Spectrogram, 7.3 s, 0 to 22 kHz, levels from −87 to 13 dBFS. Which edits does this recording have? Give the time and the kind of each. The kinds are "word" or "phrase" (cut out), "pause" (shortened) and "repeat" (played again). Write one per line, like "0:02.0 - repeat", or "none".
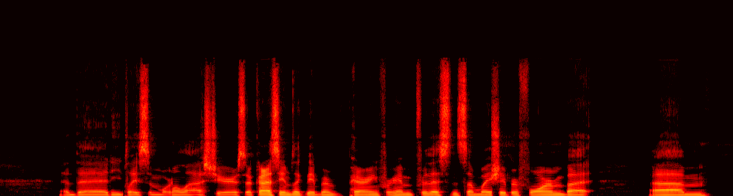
0:01.2 - word
0:01.7 - phrase
0:04.9 - word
